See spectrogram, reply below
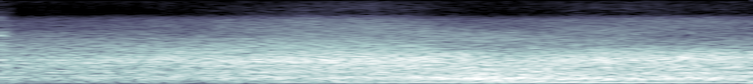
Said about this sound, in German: Ein Auto, das durch die Natur brettert. Leichter Wind, ein kleiner Bach, der im Hintergrund plätschert.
